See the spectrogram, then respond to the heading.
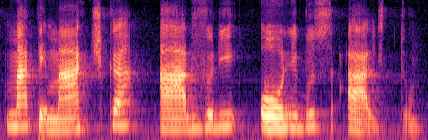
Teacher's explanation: a proparoxítona anti penúltima é a mais forte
